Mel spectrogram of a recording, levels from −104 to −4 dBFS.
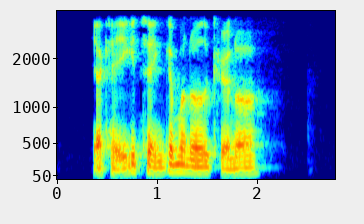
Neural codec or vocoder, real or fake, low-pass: none; real; 3.6 kHz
